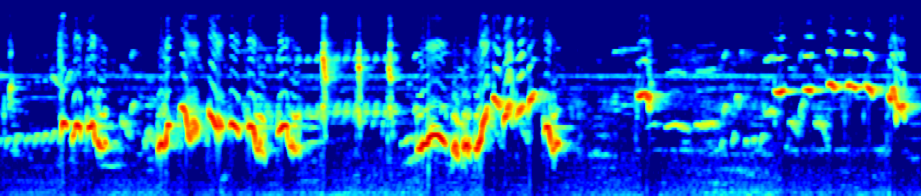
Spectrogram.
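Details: Agitated white-rumped shama singing against a rival: dense, varied phrases of swooping whistles and harsh squawky notes, a short lull, then thinner high whistled notes resuming.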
